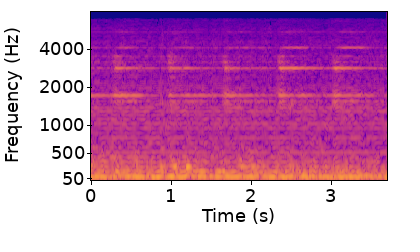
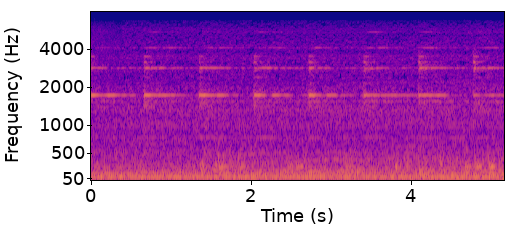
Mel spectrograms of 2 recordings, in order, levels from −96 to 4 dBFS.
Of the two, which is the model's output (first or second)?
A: first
